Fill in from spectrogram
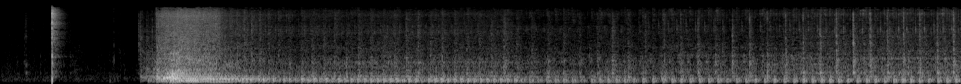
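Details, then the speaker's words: Racer moped, likely 110cc, with a 2V91W engine that ran almost without oil: after starting, an uneven clatter of about four knocks a second comes from the gearbox, felt as blows on the shaft. It still shifts and rides; a cracked gear tooth is the cause. "Вот слышны какие-то стуки посторонние. Вот я пальцем держу вал и чувствую, за что удары приходятся прямо по нему."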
